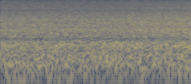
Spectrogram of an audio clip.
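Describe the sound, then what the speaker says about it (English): Ocean waves break and wash steadily onto a beach, a continuous broadband roar with no distinct pauses and no voices. "have some soothing waves in the background."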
